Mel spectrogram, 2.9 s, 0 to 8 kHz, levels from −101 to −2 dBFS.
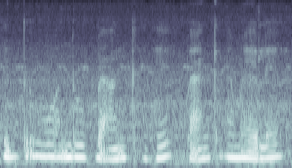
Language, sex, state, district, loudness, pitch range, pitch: Kannada, female, Karnataka, Koppal, -13 LUFS, 195-220 Hz, 210 Hz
